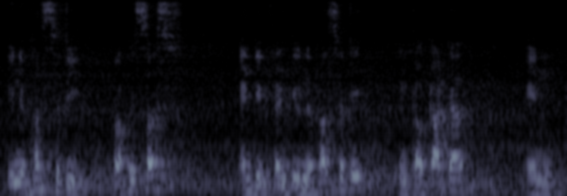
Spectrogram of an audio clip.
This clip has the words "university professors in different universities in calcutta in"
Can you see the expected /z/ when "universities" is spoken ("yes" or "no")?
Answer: no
